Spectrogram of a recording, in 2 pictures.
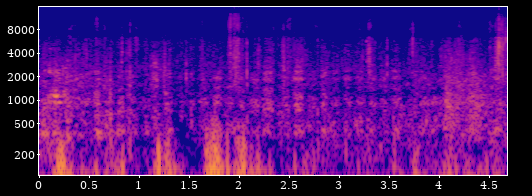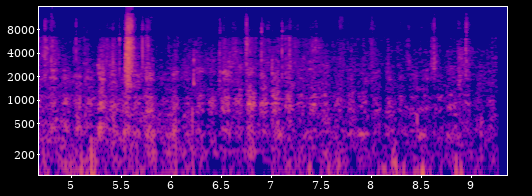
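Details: Caucasian Shepherd puppies at play, breathing in quick, breathy panting bursts that run through the clip, while a person speaks Georgian softly close by.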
